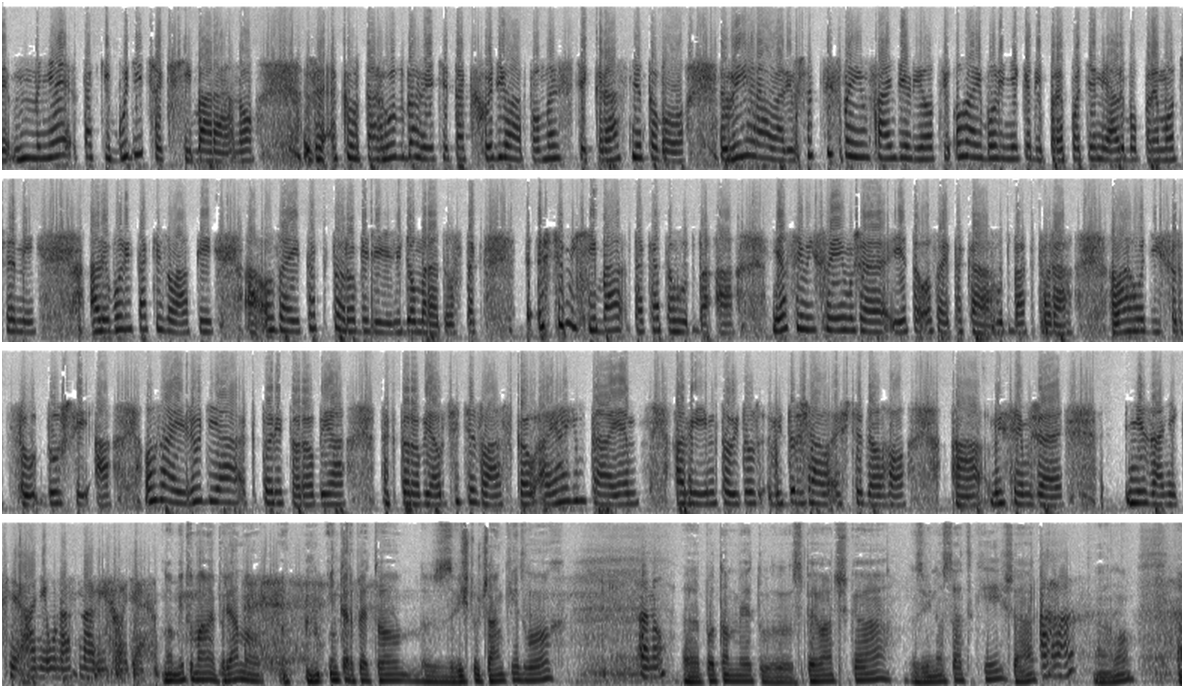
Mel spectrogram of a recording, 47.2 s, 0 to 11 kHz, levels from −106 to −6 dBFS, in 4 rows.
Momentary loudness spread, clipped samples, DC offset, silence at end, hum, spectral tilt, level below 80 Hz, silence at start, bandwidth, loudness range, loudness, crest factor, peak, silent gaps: 5 LU; under 0.1%; under 0.1%; 0 s; none; -6 dB/octave; -40 dBFS; 0 s; 10 kHz; 2 LU; -20 LUFS; 16 dB; -4 dBFS; none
